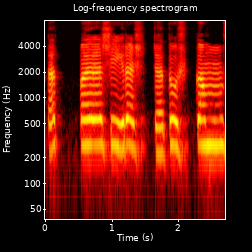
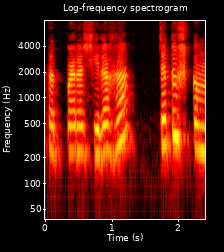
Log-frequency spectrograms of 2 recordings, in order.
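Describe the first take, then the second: First: The words are joined together without breaks. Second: The words are said separately with small breaks. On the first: "ಇಲ್ಲಿ ನಾನು ಒಟ್ಟಿಗೆ ಹೇಳಿದ್ದೇನೆ" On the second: "ನಾವೆಲ್ಲ ಕಲಿಯುವಾಗ ತತ್ಪರ ಶಿರಃ ಚತುಷ್ಕಂ ಅಂತ ಕಲ್ತಿದ್ದೇವೆ"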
